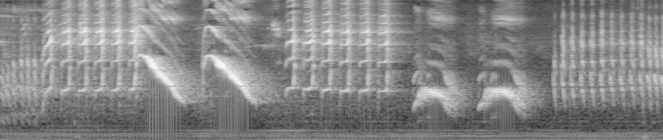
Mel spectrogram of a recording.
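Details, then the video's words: Laughingthrush ('da bò' type) performing song and dance to lure a female. Fast stuttering trills alternate with loud down-slurred whistles, then two mellow hooked notes and a closing rapid rattle. A faint low hum runs throughout. "Khướu Da Bò Hót Múa Dzụ Mái"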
